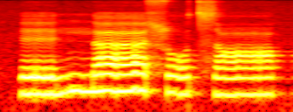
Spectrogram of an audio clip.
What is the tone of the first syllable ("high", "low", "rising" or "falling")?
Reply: low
